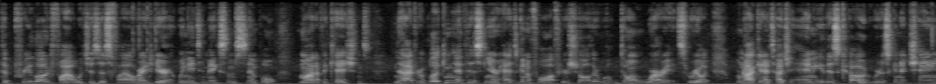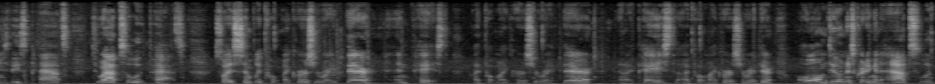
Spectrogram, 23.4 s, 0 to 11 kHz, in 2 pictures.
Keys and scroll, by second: 16.5 super+v, 19.0 super+v, 20.9 super+v.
